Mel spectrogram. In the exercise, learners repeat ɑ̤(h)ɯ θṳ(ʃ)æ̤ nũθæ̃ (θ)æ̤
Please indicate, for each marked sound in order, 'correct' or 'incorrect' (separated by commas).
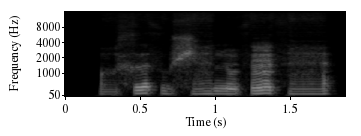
incorrect, correct, correct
